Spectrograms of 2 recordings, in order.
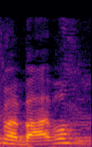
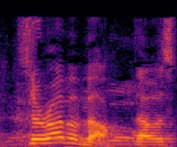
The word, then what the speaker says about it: Zerubbabel: How do you say that? Zerubbabel. My Bible? You're German. He's German saying, Zer's my Bible. That's good. All right. Zerubbabel. You were close.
